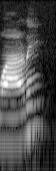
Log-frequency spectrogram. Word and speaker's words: àárín: The next is àmì ohùn àárín. Àárín, the mid tone. The mid tone. And that is pronounced re, re, re.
